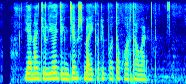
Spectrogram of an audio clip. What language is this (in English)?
Sundanese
